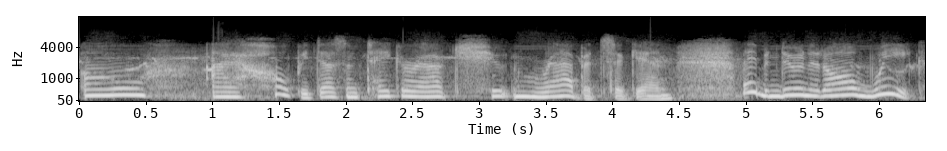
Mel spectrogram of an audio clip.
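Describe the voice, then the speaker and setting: A woman's voice: fairly high pitch, big pitch swings, a little slow. An actress playing a fussy, anxious, nosy neighbour woman in an old-time radio drama, given to exclaiming. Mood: fretful gossip. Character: fretful, nosy woman neighbour watching and gossiping. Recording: thin lo-fi vintage radio, faint noise.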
